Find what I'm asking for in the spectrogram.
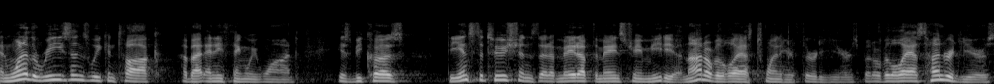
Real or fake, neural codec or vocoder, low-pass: fake; vocoder, 22.05 kHz, 80 mel bands, Vocos; 7.2 kHz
